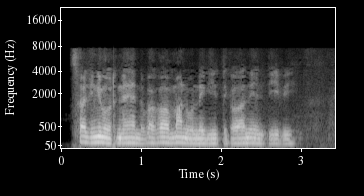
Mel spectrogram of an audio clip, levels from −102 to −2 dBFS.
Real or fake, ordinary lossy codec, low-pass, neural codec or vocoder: fake; AAC, 24 kbps; 10.8 kHz; codec, 16 kHz in and 24 kHz out, 0.6 kbps, FocalCodec, streaming, 4096 codes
